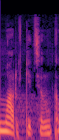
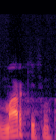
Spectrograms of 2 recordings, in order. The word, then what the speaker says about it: маркетинг: И, ну, если переводить слово с рассматривать его как, как заимственное, то заимствованное это правильно маркетинг, потому что маркет. – маркет. Mm-hmm. Да, но правила русского языка говорят про маркетинг, потому что ударение в, в правилах русского языка как раз попадает. Э, в, в общем, маркетинг.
